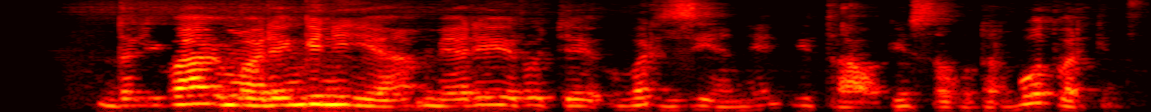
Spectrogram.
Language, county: Lithuanian, Tauragė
